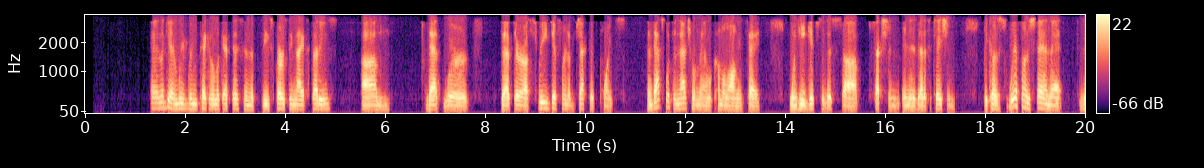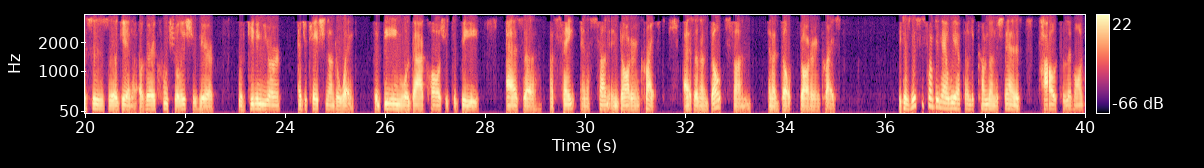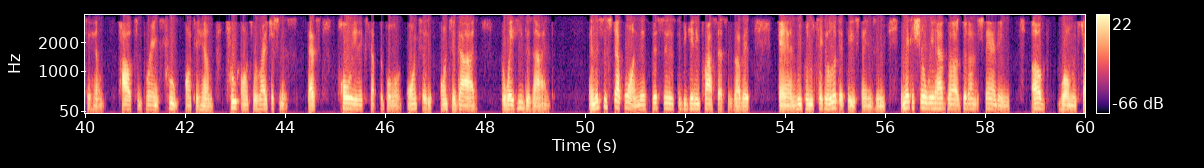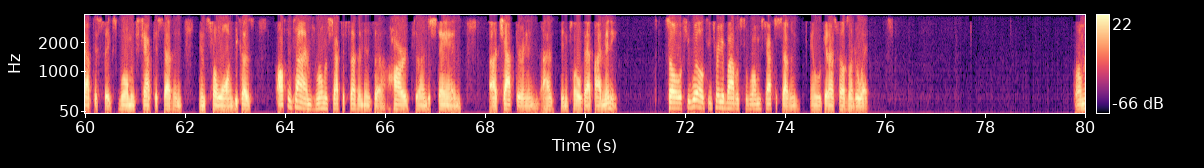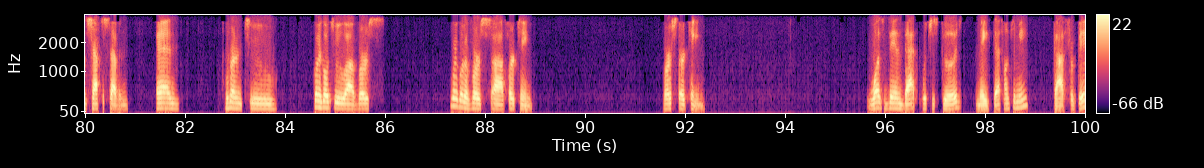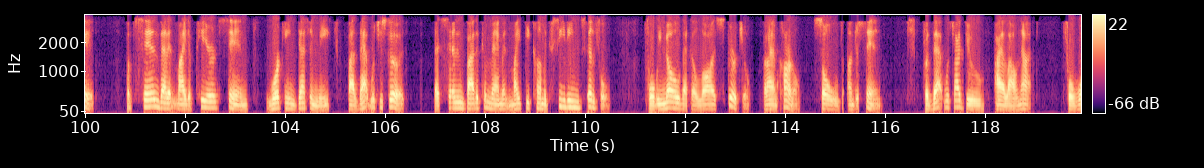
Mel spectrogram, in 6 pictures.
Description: Weekly Phone Bible Studies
